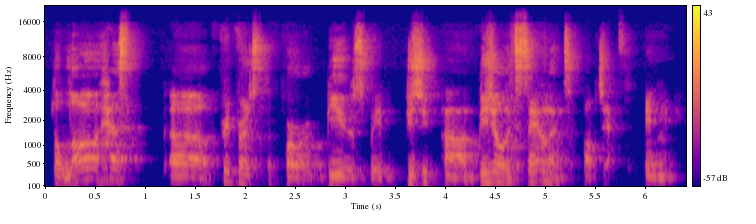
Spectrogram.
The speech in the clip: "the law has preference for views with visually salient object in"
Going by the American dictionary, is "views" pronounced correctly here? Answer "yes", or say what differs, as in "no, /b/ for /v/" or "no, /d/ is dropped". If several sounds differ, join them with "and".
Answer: no, /b/ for /v/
